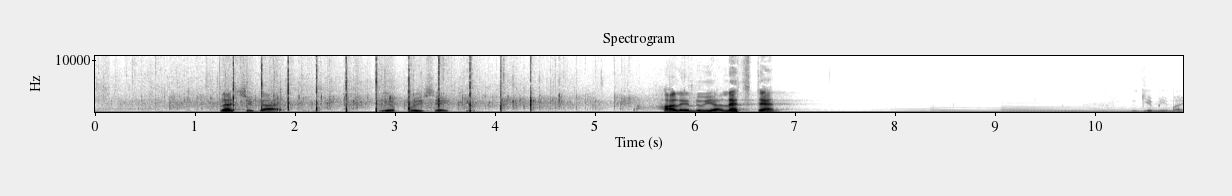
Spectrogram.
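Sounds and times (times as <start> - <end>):
audience clapping: 0.0 - 6.2
speech: 1.2 - 2.0, 2.8 - 3.8, 5.7 - 6.9, 10.5 - 10.8.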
